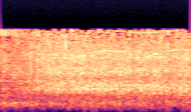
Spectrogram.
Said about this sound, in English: John Danks getting a nice round of applause here at the ballpark.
